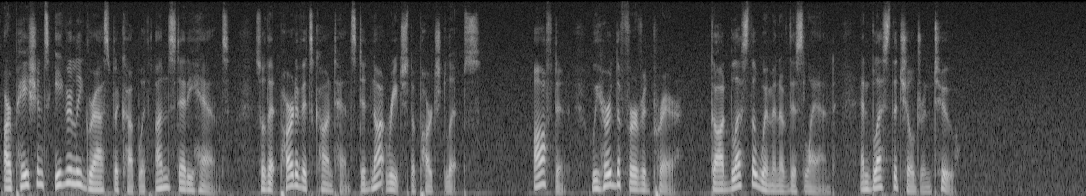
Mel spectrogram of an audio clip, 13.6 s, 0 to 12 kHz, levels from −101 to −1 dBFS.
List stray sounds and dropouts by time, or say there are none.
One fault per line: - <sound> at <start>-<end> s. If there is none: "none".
none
